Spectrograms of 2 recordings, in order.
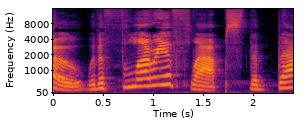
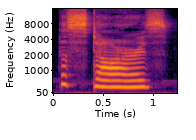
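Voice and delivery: put-on higher, lightly happy child character; happy little girl; 5 semitones higher than usual. A narrator's reading. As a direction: answer with a touch of childlike delight. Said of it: "said Poppy happily".

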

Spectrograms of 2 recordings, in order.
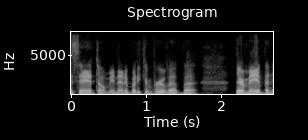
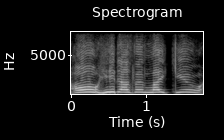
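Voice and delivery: much higher, louder, slow teasing tone; amused grandma; 13 semitones higher, 9 dB louder, slower than usual. Retold or imitated. Grandma laughs as bird chases narrator, high teasing. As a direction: tease her while laughing. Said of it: "Graham is laughing".

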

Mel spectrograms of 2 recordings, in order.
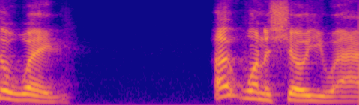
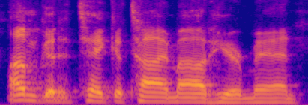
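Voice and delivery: ordinary talk

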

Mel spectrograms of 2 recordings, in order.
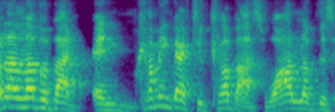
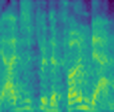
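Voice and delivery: ordinary talk

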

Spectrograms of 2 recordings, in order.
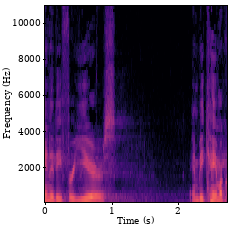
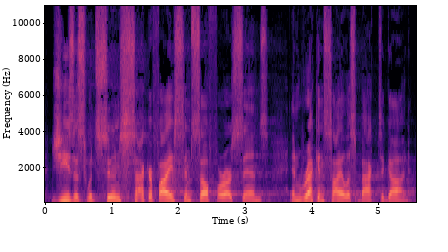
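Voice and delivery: usual speaking voice

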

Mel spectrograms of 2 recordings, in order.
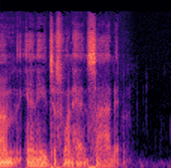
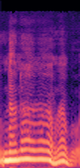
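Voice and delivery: much higher, louder frantic no's; panicked protest; 7 dB louder than usual. Retold or imitated. Suspect begging not to be cuffed, panicked protest. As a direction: plead in sudden panic.

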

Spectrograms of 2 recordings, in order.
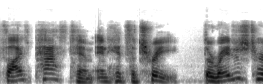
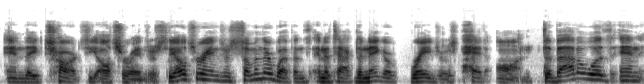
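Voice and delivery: ordinary delivery

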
